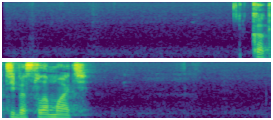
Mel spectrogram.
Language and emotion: Russian, angry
